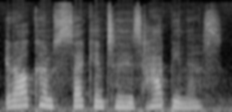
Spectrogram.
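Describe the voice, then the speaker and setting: A woman's voice: medium pitch, normal speed. A woman who is losing her voice to a cold, reading a visual novel aloud and chatting casually as she plays. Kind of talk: casual let's-play narration with read-aloud dialogue. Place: bedroom, propped up in bed.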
